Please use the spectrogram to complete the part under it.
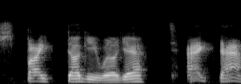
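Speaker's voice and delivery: slow, steady, drawn-out delivery. Quoting a favorite line from the classic seasons: imitating Donald. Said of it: "Donald was like".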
